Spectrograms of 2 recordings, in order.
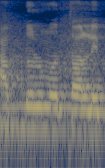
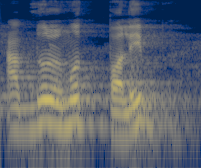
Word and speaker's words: Abdul Muttalib: Jadi nama-nama anak dari Abdul Muttalib, jadi tasdidnya di to, ya, bukan di lam. Abdul Muttalib sebetulnya gitu, tapi kadang suka kepleset.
